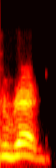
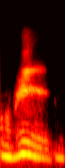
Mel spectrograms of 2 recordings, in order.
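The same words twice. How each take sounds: First: The vowel is short, like in 'red'. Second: The vowel is long, like in 'reed'. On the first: It is the past tense. The speaker calls it right. "the pronunciation of read goes read, like I have read this book" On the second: It is the present tense. The speaker calls it wrong. "not read"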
